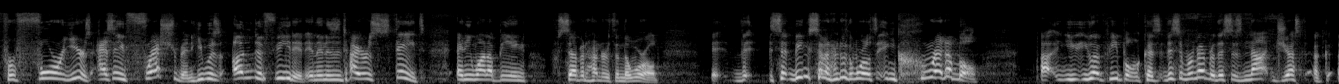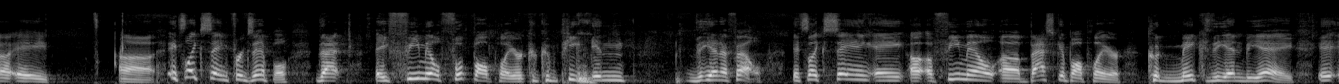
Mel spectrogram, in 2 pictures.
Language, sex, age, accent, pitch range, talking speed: English, male, 30-49, American, 180-255 Hz, 165 wpm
